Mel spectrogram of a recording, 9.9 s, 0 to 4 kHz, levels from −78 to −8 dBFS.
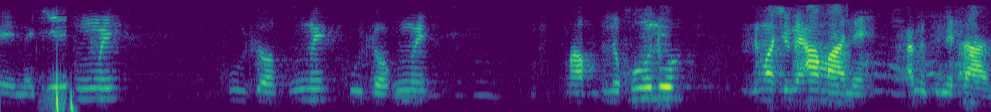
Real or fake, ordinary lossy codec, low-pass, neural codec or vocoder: fake; AAC, 16 kbps; 3.6 kHz; codec, 16 kHz, 6 kbps, DAC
